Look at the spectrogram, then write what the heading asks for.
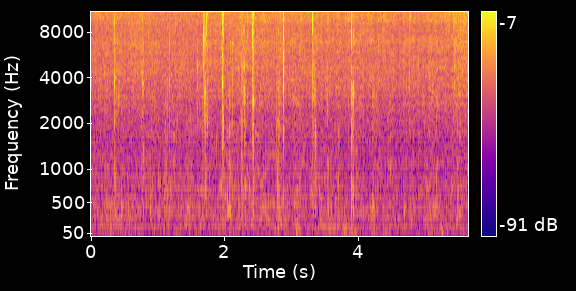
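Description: A person chewing a mouthful of grilled pork with the mouth closed: faint, irregular mouth clicks and smacks, a couple each second.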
